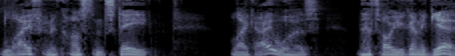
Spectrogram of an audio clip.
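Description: The recording is very clean, with a silent background. A somewhat breathy man of medium pitch talks at a moderate pace with ordinary pitch variation. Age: 30s. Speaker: podcast host. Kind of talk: solo monologue, motivational talk. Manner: casual, with many repetitions and fillers.

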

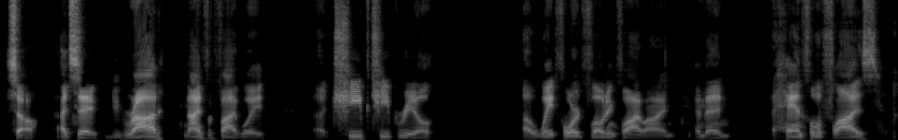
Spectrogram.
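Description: In an Upper Midwest accent, a man speaks very slowly with long, frequent pauses, a fairly low pitch, ordinary pitch variation and big swings in loudness. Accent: Upper Midwest American. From Wisconsin (Stevens Point, north central). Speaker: engineer and fly-fishing enthusiast. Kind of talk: casual interview chat.

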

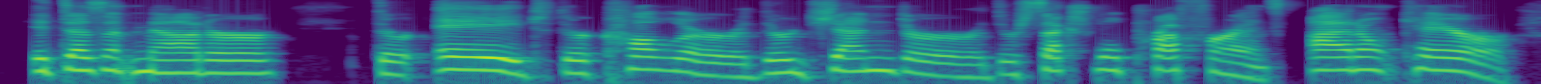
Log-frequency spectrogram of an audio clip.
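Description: Here is a normal speaking voice with lively intonation at a fairly slow pace. The background is quiet. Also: woman. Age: 50s. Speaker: career coach and company founder. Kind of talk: interview.

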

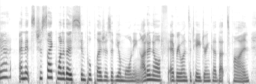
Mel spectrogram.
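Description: On a very clean recording with a silent background and a dry, close sound with no echo, a woman with an Australian accent speaks at a very fast pace with lively intonation and a medium pitch. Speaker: podcast co-host. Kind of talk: casual chat. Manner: animated.

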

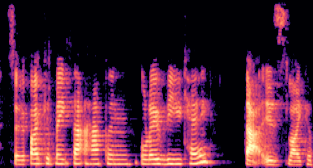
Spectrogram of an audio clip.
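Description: With an English accent, a woman speaks at a moderate pace. Her voice is fairly high, with a bright, sharp tone. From southern England, Brighton. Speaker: running group founder. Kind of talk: interview. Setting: remote call.

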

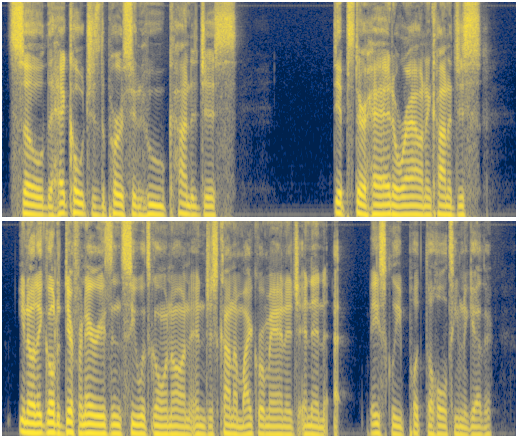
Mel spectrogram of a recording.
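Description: A man with a New York accent talks fairly quickly at a medium pitch in a monotone, flat intonation, the sound dry and close with no echo. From New York City, the Bronx. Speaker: PE teacher and football coach. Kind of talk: casual interview.

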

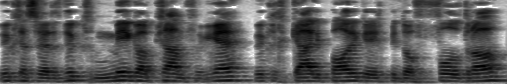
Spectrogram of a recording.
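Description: With fairly even intonation, a man's somewhat breathy voice comes through with audible room echo. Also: medium pitch for a man, moderate pace. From Switzerland, Aargau near Baden. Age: 20s. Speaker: kickboxer and driving instructor. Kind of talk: casual chat.

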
